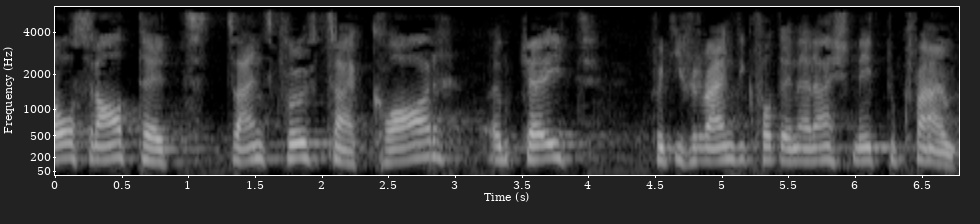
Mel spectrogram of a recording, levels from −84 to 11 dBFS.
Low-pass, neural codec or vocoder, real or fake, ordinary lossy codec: 5.4 kHz; codec, 16 kHz, 4 kbps, X-Codec, HuBERT features, trained on balanced general audio; fake; MP3, 24 kbps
